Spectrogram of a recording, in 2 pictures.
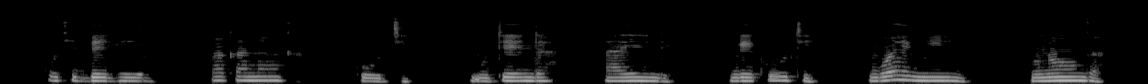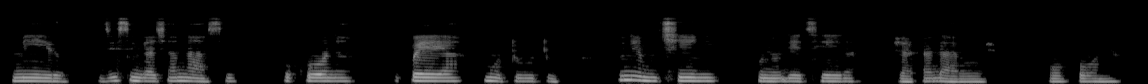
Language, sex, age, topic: Ndau, female, 18-24, health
